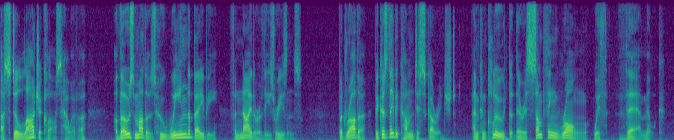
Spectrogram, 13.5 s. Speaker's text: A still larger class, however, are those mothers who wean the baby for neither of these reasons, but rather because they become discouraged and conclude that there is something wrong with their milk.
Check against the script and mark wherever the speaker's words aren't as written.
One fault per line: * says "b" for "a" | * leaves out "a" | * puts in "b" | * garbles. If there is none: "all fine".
all fine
